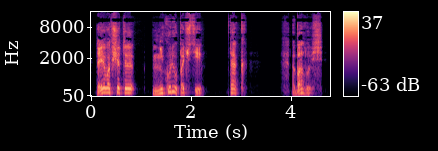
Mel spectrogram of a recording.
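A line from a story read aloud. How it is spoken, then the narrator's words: Hesitant start. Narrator (Russian): неуверенно начал Лев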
